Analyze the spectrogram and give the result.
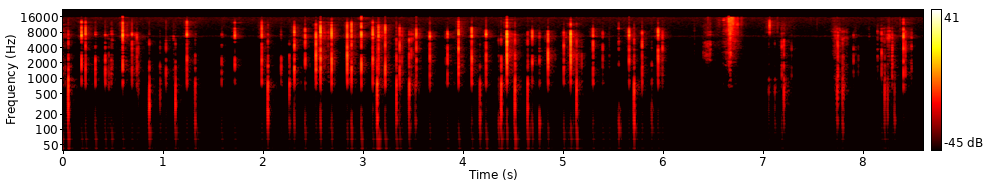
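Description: A rainbow heart-shaped silicone push-pop fidget toy with thin, hollow bubbles is held in both hands and pressed and tapped with fingertips and long red nails, popping the bubbles. The result is a quick run of short, dry, crunchy pops and clicky taps that stop instantly with no ring. The pops come in dense bursts with brief pauses, then turn sparser and more spaced out toward the end.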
